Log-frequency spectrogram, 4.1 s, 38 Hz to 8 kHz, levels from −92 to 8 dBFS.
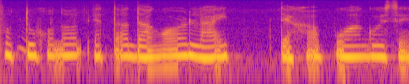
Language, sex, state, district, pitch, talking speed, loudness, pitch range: Assamese, female, Assam, Sonitpur, 220 Hz, 115 wpm, -12 LUFS, 205-235 Hz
